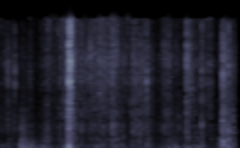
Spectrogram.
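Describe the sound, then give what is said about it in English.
Scissors cut through cardboard packaging sealed with tape: crinkly scraping and tearing with a sharp snip midway and another burst near the end, fairly quiet, no voices. “This is well sealed up with tape. I'm going to need a pair of scissors for this one.”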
